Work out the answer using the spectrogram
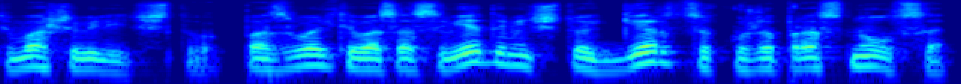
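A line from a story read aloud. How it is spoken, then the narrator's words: Respectful tone. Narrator (Russian): по возможности почтительным тоном сказать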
